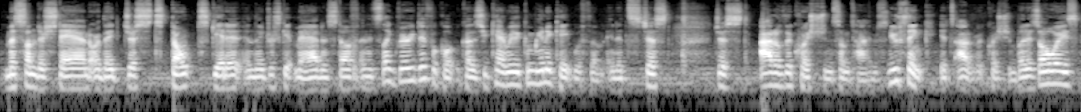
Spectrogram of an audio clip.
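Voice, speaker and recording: A man's voice: mid-range voice, normal speed, a bit bright. A teenage boy vlogging casual advice to a phone camera, rambling and digressive with lots of fillers, his voice cracking now and then.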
